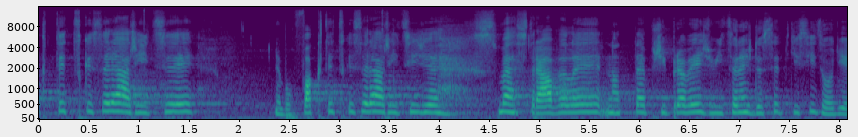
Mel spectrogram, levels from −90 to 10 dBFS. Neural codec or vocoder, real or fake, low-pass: vocoder, 48 kHz, 128 mel bands, Vocos; fake; 14.4 kHz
